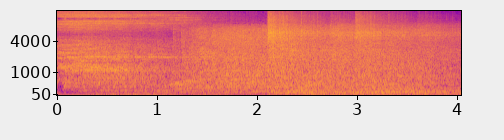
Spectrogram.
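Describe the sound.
Explosions of fighter craft destroyed in an audio-drama battle, heard as a loud, continuous rumbling roar with no distinct separate blasts, swelling slightly around the middle.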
